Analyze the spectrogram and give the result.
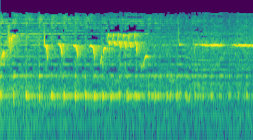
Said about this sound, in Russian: И запел соловей веселую песню, прыгая с ветки на ветку, с дерева на дерево.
